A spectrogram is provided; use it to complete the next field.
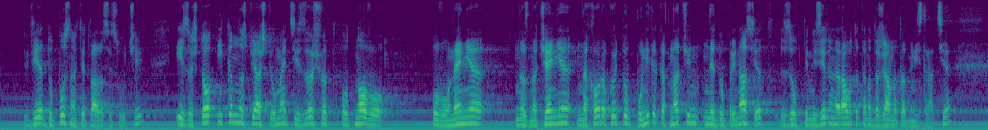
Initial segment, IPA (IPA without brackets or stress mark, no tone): v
